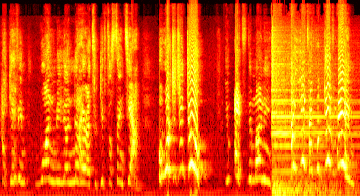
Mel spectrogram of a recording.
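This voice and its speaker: An actress playing a haughty, furious young princess in a screen drama, with a Nigerian accent and an imperious, ranting, emphatic delivery. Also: female voice, extremely high pitch, expressive, moderate pace. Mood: furious, scornful. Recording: roomy echo, faint music behind.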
